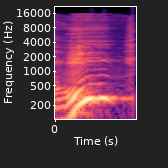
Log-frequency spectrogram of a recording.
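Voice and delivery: high, loud rising "ooh"; exaggerated question rise. Shown as a demonstration. Teacher mimics the overdone intonation learners needn't do, exaggerated rise. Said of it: "I do that for emphasis".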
